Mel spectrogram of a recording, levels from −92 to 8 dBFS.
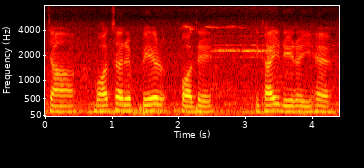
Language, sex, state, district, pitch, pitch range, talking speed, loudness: Hindi, male, Uttar Pradesh, Gorakhpur, 155 Hz, 145-165 Hz, 110 wpm, -24 LUFS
